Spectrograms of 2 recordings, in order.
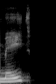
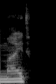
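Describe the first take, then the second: First: The vowel sounds like the one in 'late'. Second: The vowel sounds like the one in 'light'. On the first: This is how the spelling reads. "it's written mate" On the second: This is how the speaker usually says it. "I always say might"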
